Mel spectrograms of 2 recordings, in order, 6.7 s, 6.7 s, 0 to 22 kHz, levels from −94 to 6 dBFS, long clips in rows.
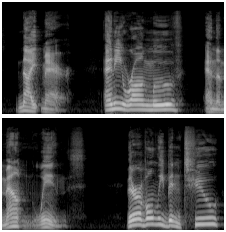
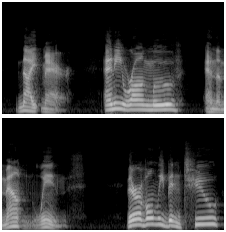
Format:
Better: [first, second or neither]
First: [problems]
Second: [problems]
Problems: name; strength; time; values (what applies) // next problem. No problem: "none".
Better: first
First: none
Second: muffled; very; fading above 2.5 kHz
